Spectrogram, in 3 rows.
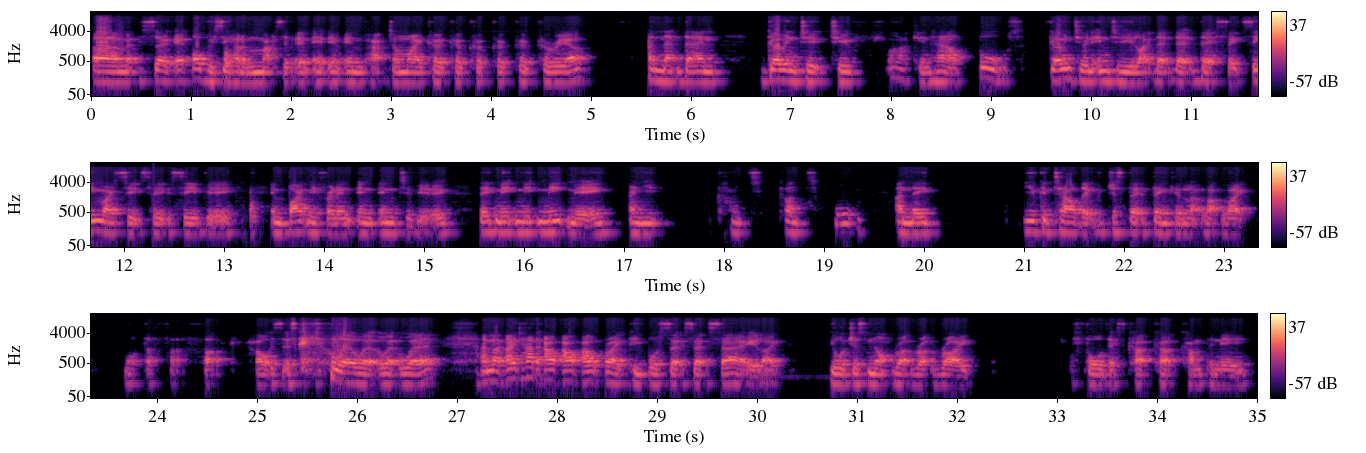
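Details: Man, 28, with Tourette syndrome beginning just over two years ago after health issues and a string of seizures, with coprolalia, repeated words and a stammer, sometimes blocked with no sound, that he never had before: Tourette syndrome with vocal tics and stammer.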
